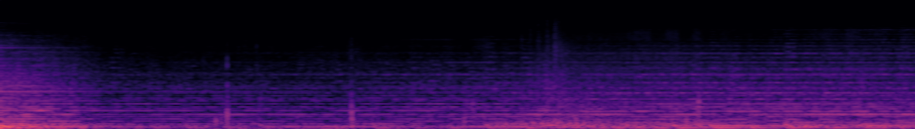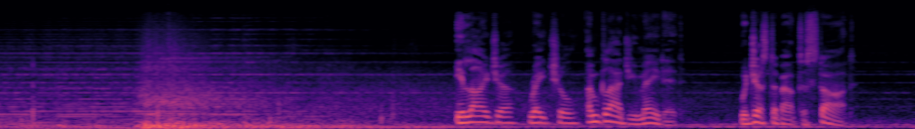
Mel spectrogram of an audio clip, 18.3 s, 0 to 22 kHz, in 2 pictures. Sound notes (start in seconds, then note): 10.5 air whooshes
